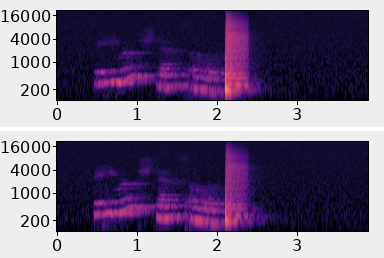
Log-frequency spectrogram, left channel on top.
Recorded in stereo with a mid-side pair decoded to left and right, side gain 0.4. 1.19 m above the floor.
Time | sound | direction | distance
0.5 | a woman speaking | 70° right | 10 m
2.1 | a snare drum | 55° left | 0.6 m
